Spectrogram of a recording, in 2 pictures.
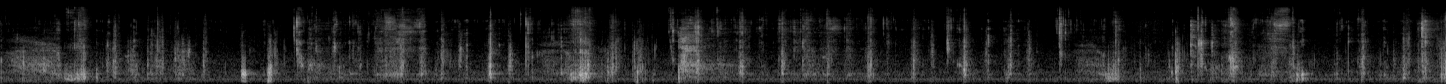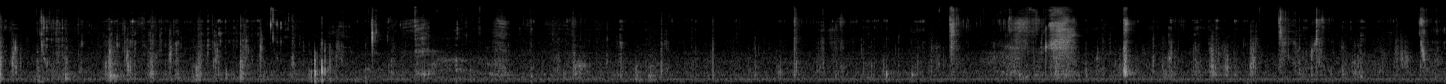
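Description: Close-miked eating sounds: a person chewing mouthfuls of kimchi stew, with irregular wet smacks and clicks, busiest in the first seconds and in short spells later on.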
